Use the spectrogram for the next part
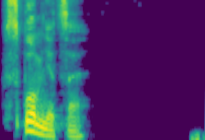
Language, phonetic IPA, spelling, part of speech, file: Russian, [ˈfspomnʲɪt͡sə], вспомниться, verb, Ru-вспомниться.ogg
- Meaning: 1. to come to mind, to be recalled 2. passive of вспо́мнить (vspómnitʹ)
